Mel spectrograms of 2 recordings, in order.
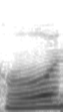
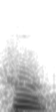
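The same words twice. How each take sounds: First: هو said as "ho"; Persian o. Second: هو said as short "hu"; clipped "hu" for هو, not "ho"; Arabic u. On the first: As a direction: open rounded o in هو. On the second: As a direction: tight short u in هو. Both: Shown as a demonstration. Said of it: "هو نیست".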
